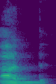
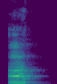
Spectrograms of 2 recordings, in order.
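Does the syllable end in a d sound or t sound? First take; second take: d; t. First: The syllable ends with a d sound. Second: The syllable ends with a t sound. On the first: The speaker calls it wrong. "hindi ad" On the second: The speaker calls it right. "ang sound nila ay sound T"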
